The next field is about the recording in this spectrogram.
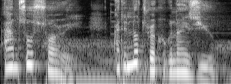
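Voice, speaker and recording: A man's voice: mid-range voice, big pitch swings, a little fast, darkish tone, faint music behind, natural voice. A man voicing a young, submissive and fearful spirit woman in an audiobook tale. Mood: fearful, pleading.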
